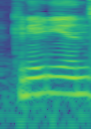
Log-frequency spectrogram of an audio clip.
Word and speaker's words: Canadian: who's from the location stress shifts to be on this syllable here Canadian so two things happen one is that this bow which used to be an ah Canada changes into a schwa here so that gets reduced and we note as well that sort of the underlying representation of this is a but when we aren't stressing it in just the word Canada it just becomes a schwa so it's reduced kind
